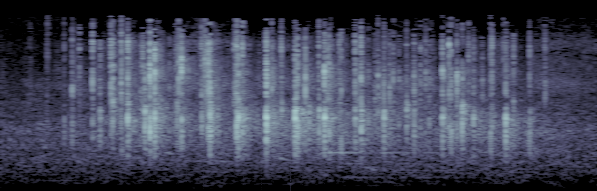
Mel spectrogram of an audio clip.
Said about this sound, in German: Sie hätten für die Übersetzung noch länger klatschen können, aber das ist in Ordnung.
